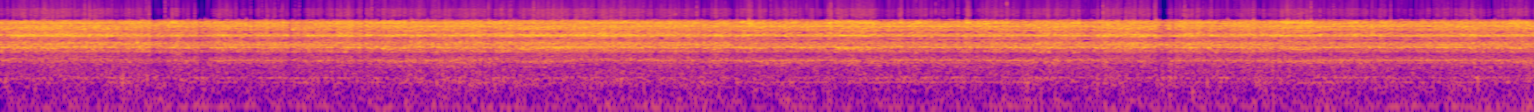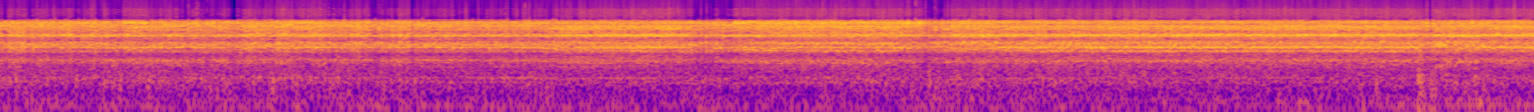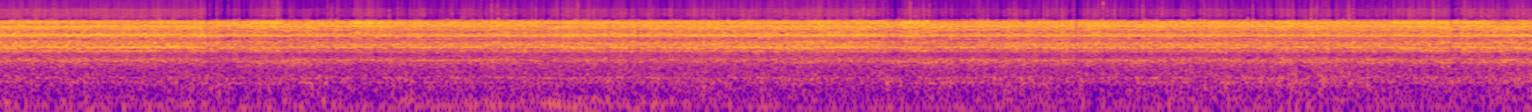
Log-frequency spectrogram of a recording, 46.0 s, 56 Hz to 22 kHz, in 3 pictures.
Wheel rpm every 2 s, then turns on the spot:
230, 230, 230, 230, 230, 230, 230, 230, 230, 240, 220, 220, 210, 210, 210, 210, 220, 230, 230, 220, 230, 230, 210.
none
